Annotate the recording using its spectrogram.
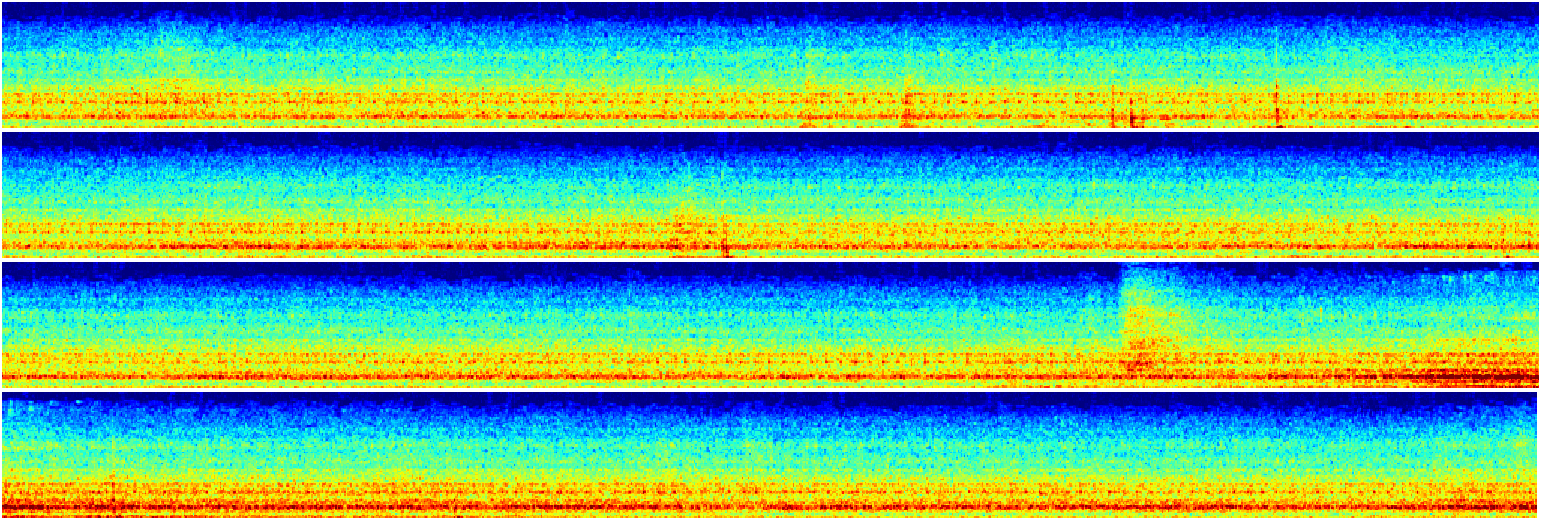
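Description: Steady low rumble of vehicle engines waiting at a red light, with a single short knock about eleven seconds in and a slight swell around twenty-three seconds.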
